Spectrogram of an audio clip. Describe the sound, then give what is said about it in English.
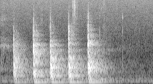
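Five quick, evenly spaced knocks on a wooden door, moderately loud, with a brief hollow ring after the last rap and no voices. “I'll knock on her door anyway.”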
